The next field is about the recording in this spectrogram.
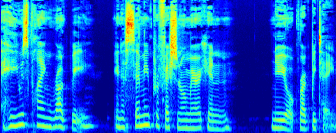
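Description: In a very clean recording with a silent background, a woman with an Australian accent talks at a moderate pace, using a medium pitch and ordinary pitch variation. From Australia (Canberra). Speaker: real estate media executive. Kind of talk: interview conversation.

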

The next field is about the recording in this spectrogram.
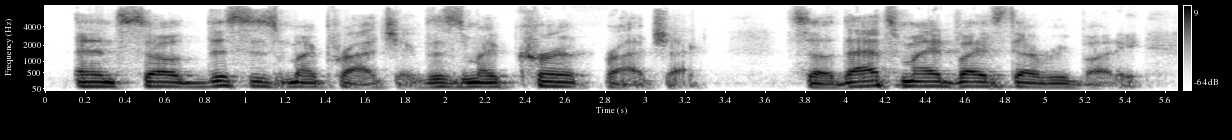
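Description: Speaking at a moderate pace with an American accent, a man has an unremarkable speaking voice. The recording is very clean, with a silent background. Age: 60s. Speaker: comedian and TV producer. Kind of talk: casual interview.

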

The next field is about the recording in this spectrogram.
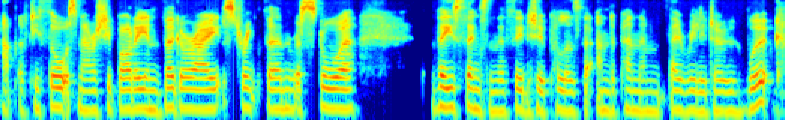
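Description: A woman with a New Zealand accent speaks at a moderate pace with fairly even intonation. Her fairly low voice has a dark, mellow tone against a quiet background. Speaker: wellbeing specialist and keynote speaker. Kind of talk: solo podcast talk.

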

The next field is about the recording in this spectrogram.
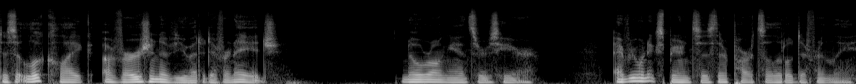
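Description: A man with a gentle tone and a dark, mellow sound speaks at a fairly low pitch, his intonation fairly even and his pace moderate. Long, frequent pauses break up his speech on a very clean recording with a silent background. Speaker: meditation guide. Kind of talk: guided meditation. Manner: gentle, with long pauses.

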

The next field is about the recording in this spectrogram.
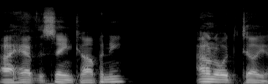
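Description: In a very clean recording with a silent background and a dry, close sound free of echo, a man talks at a fairly low pitch with a Texan accent. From Texas. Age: 30s. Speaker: construction worker. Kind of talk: casual chat.

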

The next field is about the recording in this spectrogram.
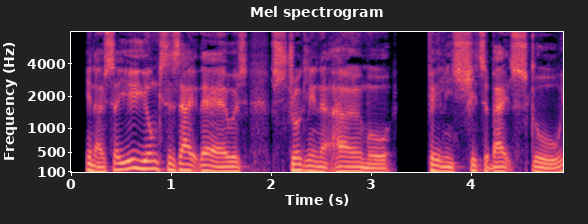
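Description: A man with a British accent, fairly low in pitch, lively in intonation and moderate in pace, on a very clean recording with a silent background. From UK. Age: 60s. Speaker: gym owner and podcast host. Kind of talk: solo monologue podcast. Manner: informal, conversational, earnest.

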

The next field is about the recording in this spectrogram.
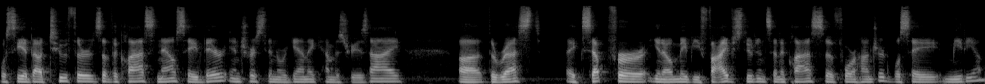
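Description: Over a very clean recording with a silent background, a man with a plain, everyday voice and an American accent speaks at a moderate pace with fairly even intonation. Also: medium pitch for a man. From US Northeast, New York State (Fishkill). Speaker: chemistry professor. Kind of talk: interview.

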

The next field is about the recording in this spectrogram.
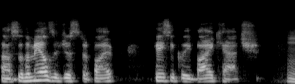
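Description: In a dry, close sound with no echo, a man with a Canadian accent and a fairly high pitch talks at a fairly quick pace in an unremarkable speaking voice. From western Canada (British Columbia, Hornby Island). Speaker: ship captain and conservation campaigner. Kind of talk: casual interview. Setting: remote call from a ship.

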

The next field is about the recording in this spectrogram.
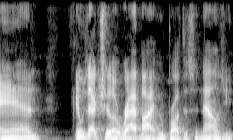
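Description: The man has a normal speaking voice of medium pitch, with fairly even intonation at a moderate pace, in a very clean recording with a silent background. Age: 30s. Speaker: church podcast co-host. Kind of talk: casual faith chat.

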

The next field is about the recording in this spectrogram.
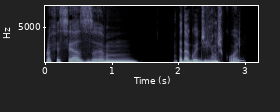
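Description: With lively intonation and an unremarkable speaking voice, a woman at medium pitch talks at a moderate pace, in a dry, close sound with no echo. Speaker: entrepreneur, former radio broadcaster. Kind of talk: interview.

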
